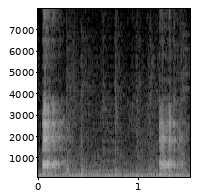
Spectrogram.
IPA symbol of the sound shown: e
